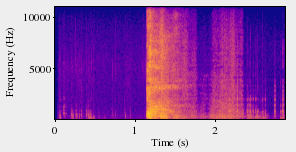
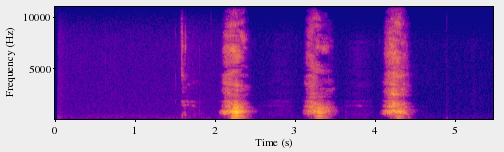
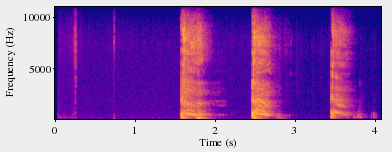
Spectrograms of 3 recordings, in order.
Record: {
  "cough_length": "2.9 s",
  "cough_amplitude": 25896,
  "cough_signal_mean_std_ratio": 0.3,
  "exhalation_length": "5.5 s",
  "exhalation_amplitude": 23376,
  "exhalation_signal_mean_std_ratio": 0.24,
  "three_cough_length": "4.1 s",
  "three_cough_amplitude": 20450,
  "three_cough_signal_mean_std_ratio": 0.33,
  "survey_phase": "alpha (2021-03-01 to 2021-08-12)",
  "age": "45-64",
  "gender": "Male",
  "wearing_mask": "No",
  "symptom_none": true,
  "smoker_status": "Never smoked",
  "respiratory_condition_asthma": false,
  "respiratory_condition_other": false,
  "recruitment_source": "REACT",
  "submission_delay": "5 days",
  "covid_test_result": "Negative",
  "covid_test_method": "RT-qPCR"
}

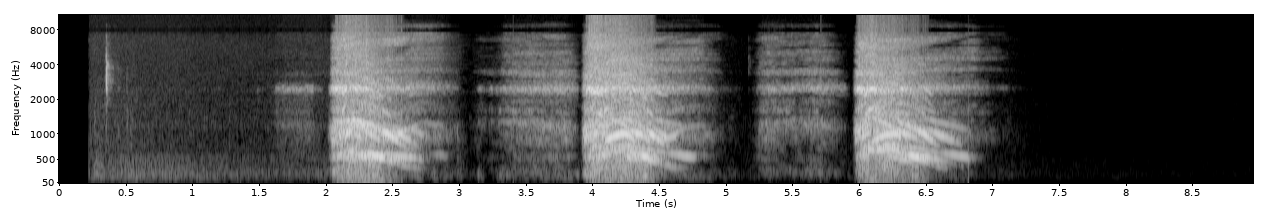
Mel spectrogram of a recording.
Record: {
  "exhalation_length": "9.0 s",
  "exhalation_amplitude": 32768,
  "exhalation_signal_mean_std_ratio": 0.48,
  "survey_phase": "alpha (2021-03-01 to 2021-08-12)",
  "age": "65+",
  "gender": "Male",
  "wearing_mask": "No",
  "symptom_none": true,
  "smoker_status": "Never smoked",
  "respiratory_condition_asthma": false,
  "respiratory_condition_other": false,
  "recruitment_source": "REACT",
  "submission_delay": "1 day",
  "covid_test_result": "Negative",
  "covid_test_method": "RT-qPCR"
}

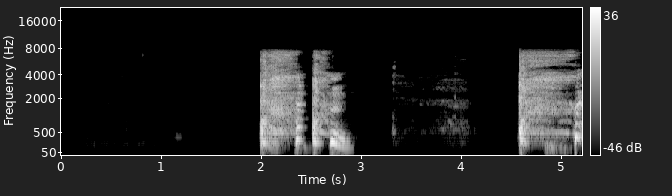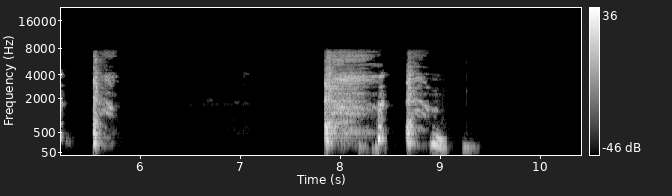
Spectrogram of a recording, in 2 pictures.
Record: {
  "three_cough_length": "10.4 s",
  "three_cough_amplitude": 31450,
  "three_cough_signal_mean_std_ratio": 0.34,
  "survey_phase": "alpha (2021-03-01 to 2021-08-12)",
  "age": "45-64",
  "gender": "Female",
  "wearing_mask": "No",
  "symptom_cough_any": true,
  "symptom_headache": true,
  "symptom_onset": "3 days",
  "smoker_status": "Never smoked",
  "respiratory_condition_asthma": false,
  "respiratory_condition_other": false,
  "recruitment_source": "Test and Trace",
  "submission_delay": "1 day",
  "covid_test_result": "Positive",
  "covid_test_method": "RT-qPCR",
  "covid_ct_value": 17.5,
  "covid_ct_gene": "ORF1ab gene",
  "covid_ct_mean": 18.1,
  "covid_viral_load": "1100000 copies/ml",
  "covid_viral_load_category": "High viral load (>1M copies/ml)"
}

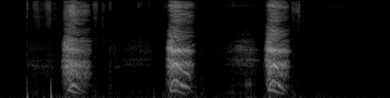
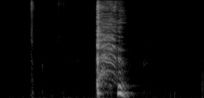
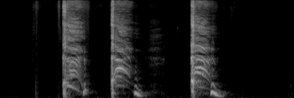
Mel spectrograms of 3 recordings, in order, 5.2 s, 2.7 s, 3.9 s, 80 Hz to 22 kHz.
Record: {
  "exhalation_length": "5.2 s",
  "exhalation_amplitude": 1567,
  "exhalation_signal_mean_std_ratio": 0.37,
  "cough_length": "2.7 s",
  "cough_amplitude": 3739,
  "cough_signal_mean_std_ratio": 0.26,
  "three_cough_length": "3.9 s",
  "three_cough_amplitude": 8951,
  "three_cough_signal_mean_std_ratio": 0.34,
  "survey_phase": "beta (2021-08-13 to 2022-03-07)",
  "age": "65+",
  "gender": "Female",
  "wearing_mask": "No",
  "symptom_none": true,
  "smoker_status": "Never smoked",
  "respiratory_condition_asthma": false,
  "respiratory_condition_other": false,
  "recruitment_source": "REACT",
  "submission_delay": "1 day",
  "covid_test_result": "Negative",
  "covid_test_method": "RT-qPCR",
  "influenza_a_test_result": "Negative",
  "influenza_b_test_result": "Negative"
}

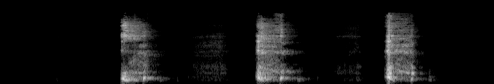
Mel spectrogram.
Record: {
  "three_cough_length": "4.9 s",
  "three_cough_amplitude": 32768,
  "three_cough_signal_mean_std_ratio": 0.27,
  "survey_phase": "beta (2021-08-13 to 2022-03-07)",
  "age": "45-64",
  "gender": "Male",
  "wearing_mask": "No",
  "symptom_runny_or_blocked_nose": true,
  "smoker_status": "Never smoked",
  "respiratory_condition_asthma": false,
  "respiratory_condition_other": false,
  "recruitment_source": "REACT",
  "submission_delay": "1 day",
  "covid_test_result": "Negative",
  "covid_test_method": "RT-qPCR",
  "influenza_a_test_result": "Negative",
  "influenza_b_test_result": "Negative"
}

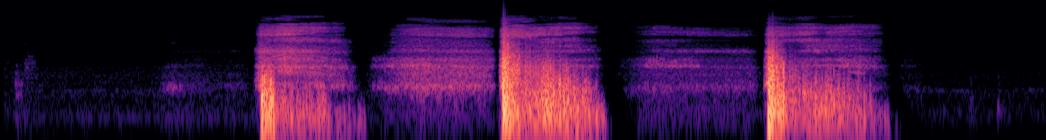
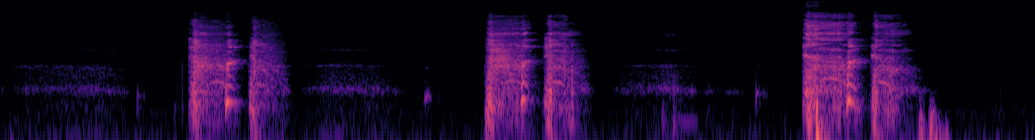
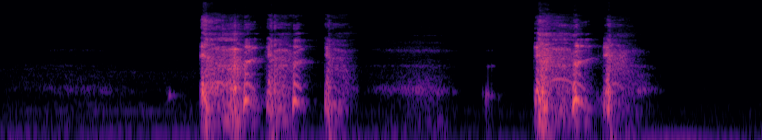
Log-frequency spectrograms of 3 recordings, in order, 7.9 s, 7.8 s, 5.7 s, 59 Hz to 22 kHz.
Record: {
  "exhalation_length": "7.9 s",
  "exhalation_amplitude": 32768,
  "exhalation_signal_mean_std_ratio": 0.3,
  "three_cough_length": "7.8 s",
  "three_cough_amplitude": 6784,
  "three_cough_signal_mean_std_ratio": 0.37,
  "cough_length": "5.7 s",
  "cough_amplitude": 6750,
  "cough_signal_mean_std_ratio": 0.38,
  "survey_phase": "alpha (2021-03-01 to 2021-08-12)",
  "age": "18-44",
  "gender": "Male",
  "wearing_mask": "No",
  "symptom_cough_any": true,
  "symptom_new_continuous_cough": true,
  "symptom_abdominal_pain": true,
  "symptom_fatigue": true,
  "symptom_headache": true,
  "symptom_change_to_sense_of_smell_or_taste": true,
  "symptom_onset": "7 days",
  "smoker_status": "Current smoker (e-cigarettes or vapes only)",
  "respiratory_condition_asthma": false,
  "respiratory_condition_other": false,
  "recruitment_source": "Test and Trace",
  "submission_delay": "2 days",
  "covid_test_result": "Positive",
  "covid_test_method": "RT-qPCR",
  "covid_ct_value": 16.4,
  "covid_ct_gene": "ORF1ab gene",
  "covid_ct_mean": 16.6,
  "covid_viral_load": "3700000 copies/ml",
  "covid_viral_load_category": "High viral load (>1M copies/ml)"
}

